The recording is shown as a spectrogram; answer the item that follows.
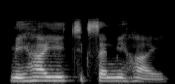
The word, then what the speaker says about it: Mihaly Csikszentmihalyi: proud that I can finally be able to pronounce the name correctly. Mihaly Csikszentmihalyi.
